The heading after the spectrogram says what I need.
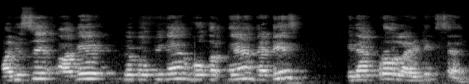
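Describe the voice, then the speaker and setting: A man's voice: extremely high pitch, slow, a little hiss or hum. A male chemistry teacher gives a classroom lecture. He repeats each point and quizzes the class as he goes. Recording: echoey room, far from the mic.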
